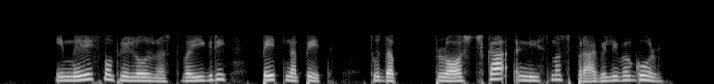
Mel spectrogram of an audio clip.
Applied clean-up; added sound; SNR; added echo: neural mask model Resemble Enhance denoiser.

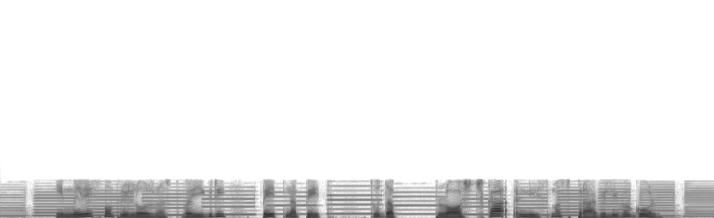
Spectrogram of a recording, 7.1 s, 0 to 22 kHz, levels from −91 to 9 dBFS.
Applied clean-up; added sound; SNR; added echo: none; Wind instrument, woodwind instrument; 17 dB; none.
